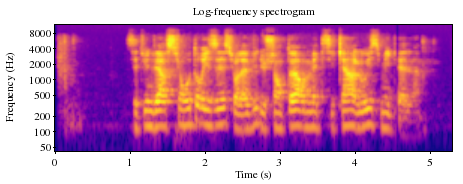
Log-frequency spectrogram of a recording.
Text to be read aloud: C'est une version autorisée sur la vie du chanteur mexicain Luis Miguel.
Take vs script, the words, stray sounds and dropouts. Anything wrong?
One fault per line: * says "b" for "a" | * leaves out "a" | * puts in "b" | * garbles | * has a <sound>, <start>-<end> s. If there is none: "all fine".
* has a dropout, 4.5-4.6 s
